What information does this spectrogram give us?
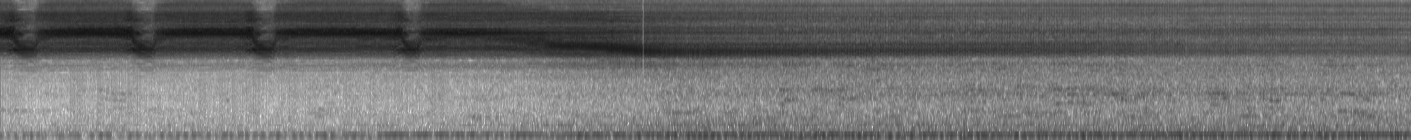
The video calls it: Singing Cicada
